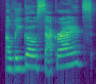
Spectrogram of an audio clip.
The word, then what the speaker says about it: oligosaccharides: There's, hopefully I say this right, there's oligosaccharides and polysaccharides.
